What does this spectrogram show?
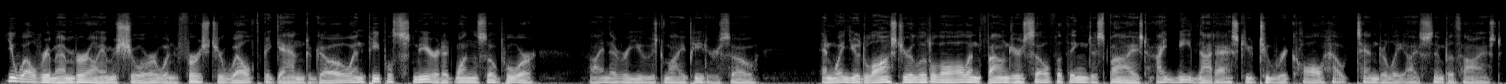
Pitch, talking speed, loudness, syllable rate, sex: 95 Hz, 200 wpm, -17 LUFS, 5.0 syllables/s, male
